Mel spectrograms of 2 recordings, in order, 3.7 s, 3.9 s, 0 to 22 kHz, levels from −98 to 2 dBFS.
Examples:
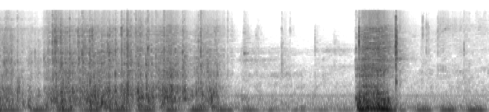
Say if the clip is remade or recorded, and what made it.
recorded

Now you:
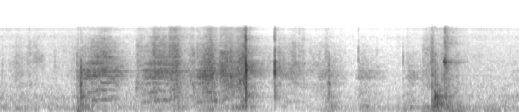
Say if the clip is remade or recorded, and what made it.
remade, vocoder, Vocos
